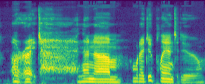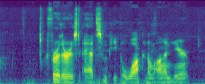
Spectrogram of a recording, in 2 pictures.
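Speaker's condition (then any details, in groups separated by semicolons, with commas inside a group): No condition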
